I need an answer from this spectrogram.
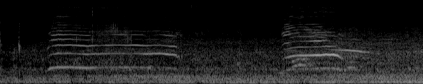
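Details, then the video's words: Hungry stray street cat meowing: two drawn-out, harmonic-rich meows, the first long and level, the second shorter and wavering, over steady low traffic-like rumble. "The sound of a hungry street cat will melt your heart"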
